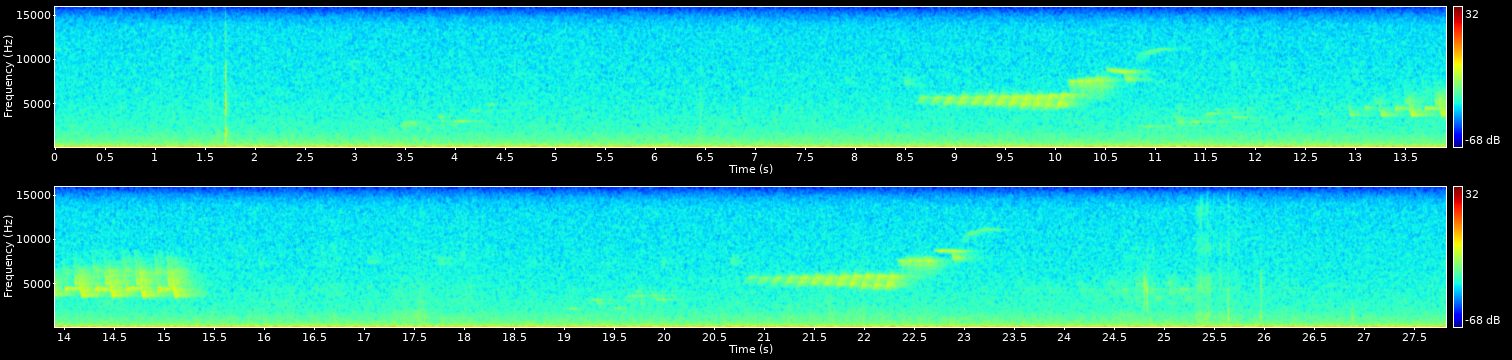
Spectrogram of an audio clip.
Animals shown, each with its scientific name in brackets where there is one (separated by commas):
Blackburnian Warbler (Setophaga fusca), Swainson's Thrush (Catharus ustulatus), Hermit Thrush (Catharus guttatus), Ovenbird (Seiurus aurocapilla)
